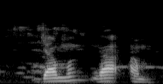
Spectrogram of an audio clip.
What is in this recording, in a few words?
howareyou, wolof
